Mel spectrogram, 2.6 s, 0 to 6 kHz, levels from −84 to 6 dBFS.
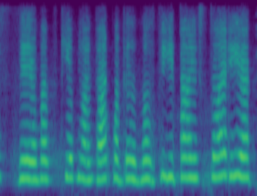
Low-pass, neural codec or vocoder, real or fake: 5.4 kHz; codec, 16 kHz, 0.5 kbps, FreqCodec, smaller model; fake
